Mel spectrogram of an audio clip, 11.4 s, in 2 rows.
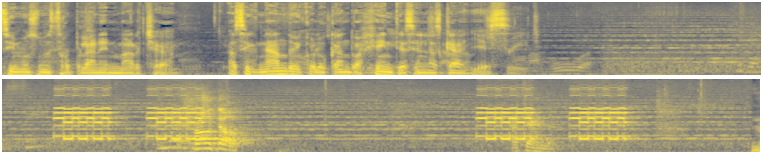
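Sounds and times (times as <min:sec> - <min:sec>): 
speech: 0:00.0 - 0:04.2, 0:07.1 - 0:07.6, 0:09.6 - 0:10.0
telephone ringing with an incoming call: 0:06.0 - 0:07.4, 0:09.2 - 0:10.8.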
